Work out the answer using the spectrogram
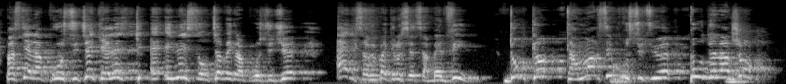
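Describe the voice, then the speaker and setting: A man, a preacher, arguing insistently and loudly in a heated debate, reading scripture aloud. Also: very high-pitched, animated, fairly quick, reverberant, slight background noise.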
